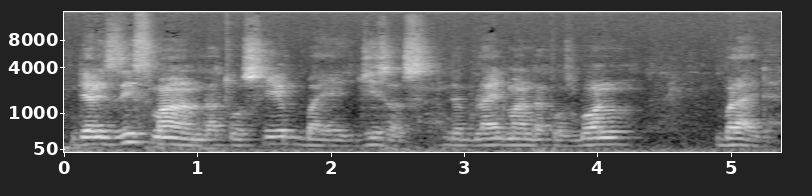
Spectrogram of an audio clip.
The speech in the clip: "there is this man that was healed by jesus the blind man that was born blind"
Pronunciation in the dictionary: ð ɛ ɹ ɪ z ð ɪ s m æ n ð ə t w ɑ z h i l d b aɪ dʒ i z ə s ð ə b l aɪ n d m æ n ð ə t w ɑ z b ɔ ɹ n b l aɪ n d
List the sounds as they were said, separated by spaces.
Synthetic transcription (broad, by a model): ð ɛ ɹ ɪ z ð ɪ s m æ n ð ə t w ɑ z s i d b aɪ dʒ i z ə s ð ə b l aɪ d m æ n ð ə t w ɑ z b ɔ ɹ n b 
